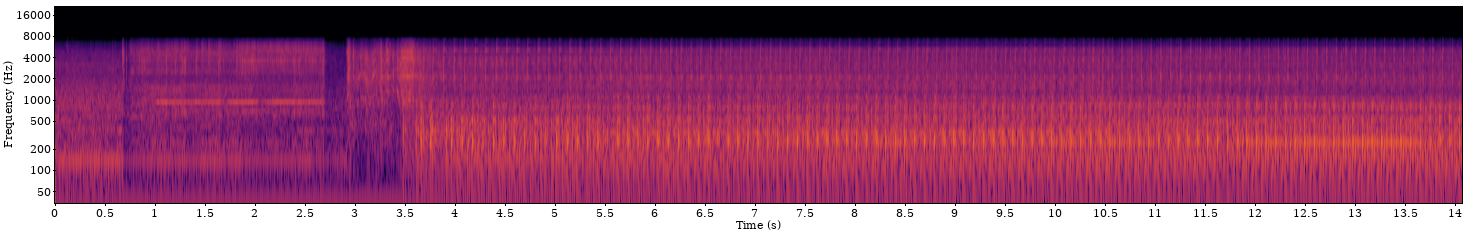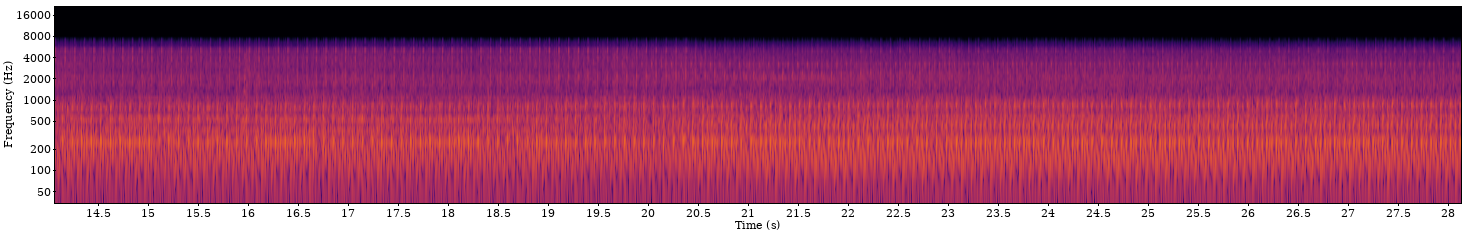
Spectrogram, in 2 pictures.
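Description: Turbocharged, fuel-injected 1976 Harley-Davidson Shovelhead 96-cubic-inch V-twin at its first start: the starter cranks for about two seconds, and the engine catches about three seconds in. It then keeps running steadily in even firing pulses.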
